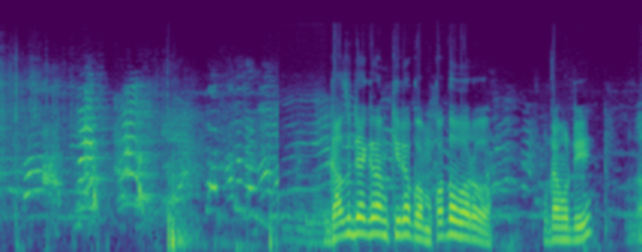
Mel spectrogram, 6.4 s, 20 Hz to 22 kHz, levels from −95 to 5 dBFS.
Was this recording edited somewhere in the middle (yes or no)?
yes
